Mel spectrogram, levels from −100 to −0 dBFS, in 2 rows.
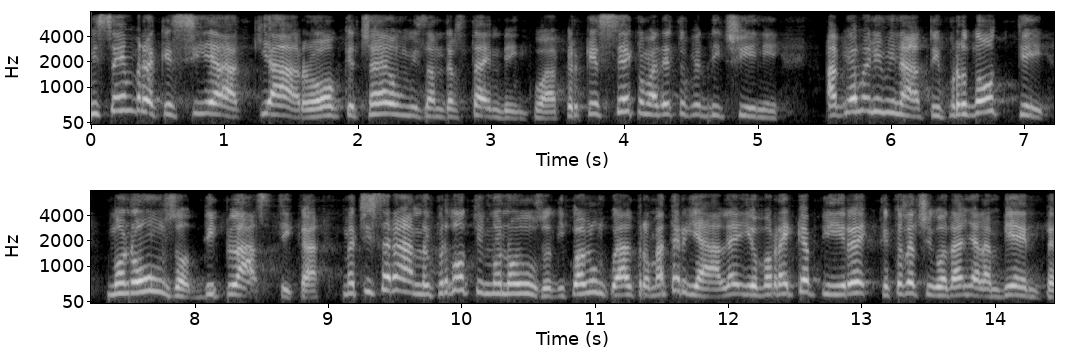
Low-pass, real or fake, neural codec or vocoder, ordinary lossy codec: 7.2 kHz; fake; codec, 24 kHz, 3 kbps, HILCodec; none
